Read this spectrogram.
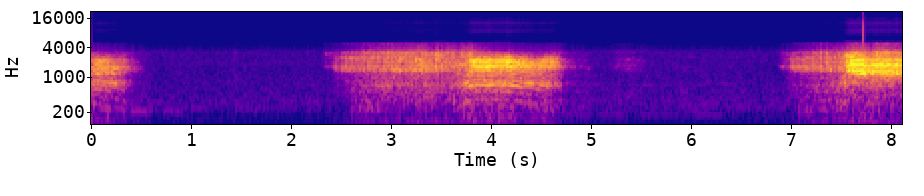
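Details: Man after too much drinking on New Year's: loud, harsh, rattling noises of about two seconds each, repeating with breaths at roughly 14 a minute with quiet gaps; heavy snoring.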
